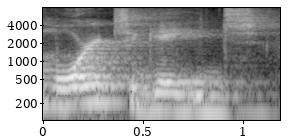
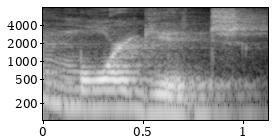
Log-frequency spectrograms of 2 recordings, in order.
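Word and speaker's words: mortgage: morde eu ouvi muitos brasileiros no exterior falando morte games ou Morte gás mas a pronúncia correta morde a gente não pronuncia esse ter que tem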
